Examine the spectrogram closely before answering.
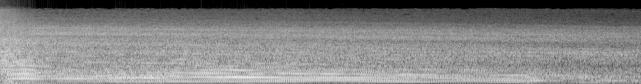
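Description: Supercharged 6.2-litre LT4 V8 on a chassis dyno coming off a full-throttle pull. The flat-out roar cuts off about half a second in, then the engine note and the spinning drivetrain wind down in a slowly falling pitch over several seconds.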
